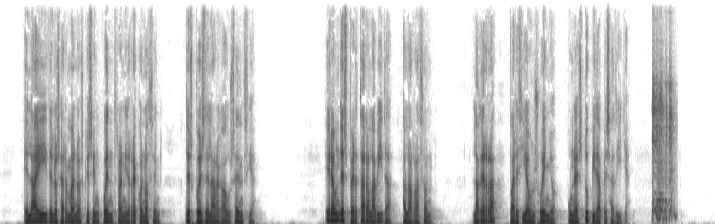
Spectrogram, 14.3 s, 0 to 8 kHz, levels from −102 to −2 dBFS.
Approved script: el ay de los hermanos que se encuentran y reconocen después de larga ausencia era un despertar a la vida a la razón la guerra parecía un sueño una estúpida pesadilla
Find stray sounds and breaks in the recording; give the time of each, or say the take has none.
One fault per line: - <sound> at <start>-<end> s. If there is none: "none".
- squeak at 13.0-13.6 s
